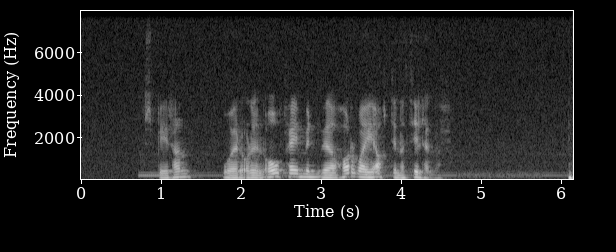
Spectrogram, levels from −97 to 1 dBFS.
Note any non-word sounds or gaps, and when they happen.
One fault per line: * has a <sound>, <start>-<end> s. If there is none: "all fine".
all fine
